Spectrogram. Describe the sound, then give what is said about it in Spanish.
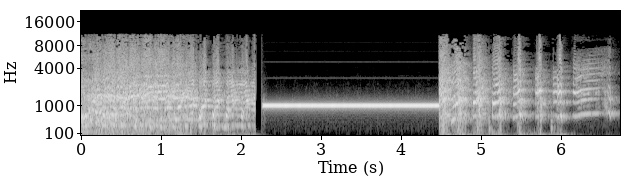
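A steady, loud censorship bleep tone holds for about two seconds, sandwiched between bursts of hearty laughter from several people before and after. “Porque así se llama pi, miola y el pi, pues así suena todo el pi, miola.”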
